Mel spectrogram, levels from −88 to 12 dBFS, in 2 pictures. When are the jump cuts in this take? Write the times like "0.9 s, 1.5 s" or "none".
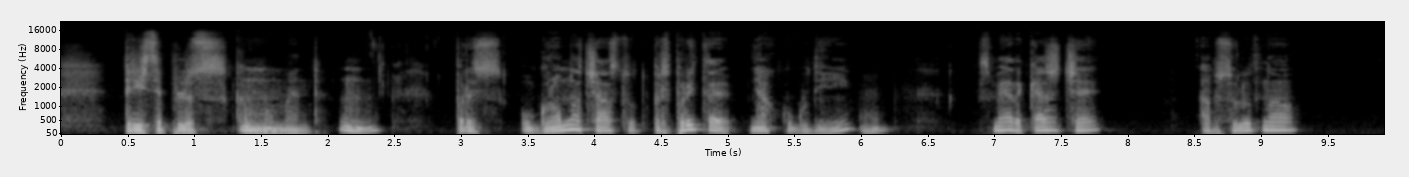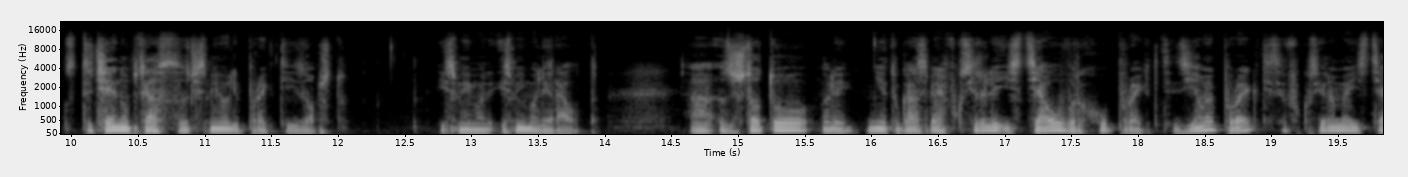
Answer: none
